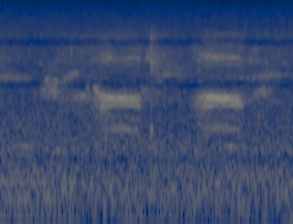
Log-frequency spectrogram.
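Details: Mallard (Anas platyrhynchos), quack.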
